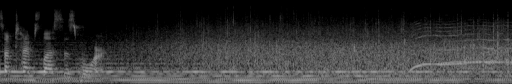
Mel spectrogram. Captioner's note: applause and cheering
